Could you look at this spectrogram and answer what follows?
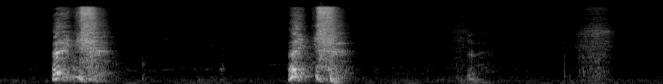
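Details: A person in bed sneezes after using chhinkni sneezing powder, also encouraging sneezes by inducing them: two loud, explosive sneezes about two seconds apart, then two softer sniffs or breaths.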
